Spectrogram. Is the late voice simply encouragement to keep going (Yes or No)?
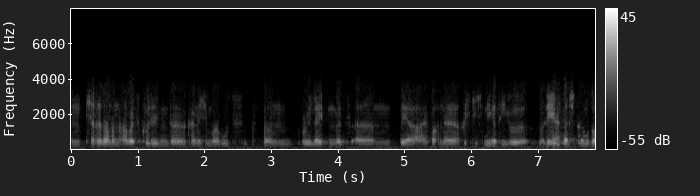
Yes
